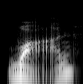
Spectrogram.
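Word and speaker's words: 晚: one Chun here again one is pronounced in the falling Rising tone meaning night and sh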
